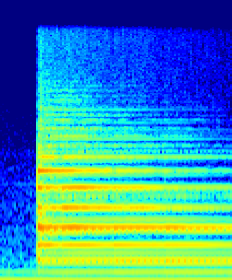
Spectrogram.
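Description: A single church bell struck once about a third of a second in, then ringing on with many clear overtones and slowly fading, over a faint low steady hum.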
